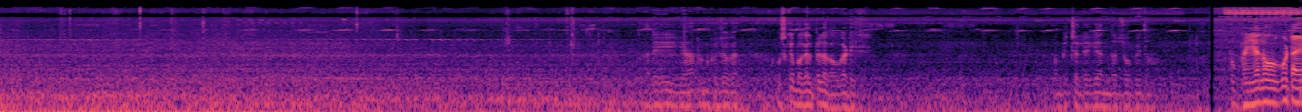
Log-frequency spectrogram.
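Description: A car engine hums steadily while tyres roll over a paved road.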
